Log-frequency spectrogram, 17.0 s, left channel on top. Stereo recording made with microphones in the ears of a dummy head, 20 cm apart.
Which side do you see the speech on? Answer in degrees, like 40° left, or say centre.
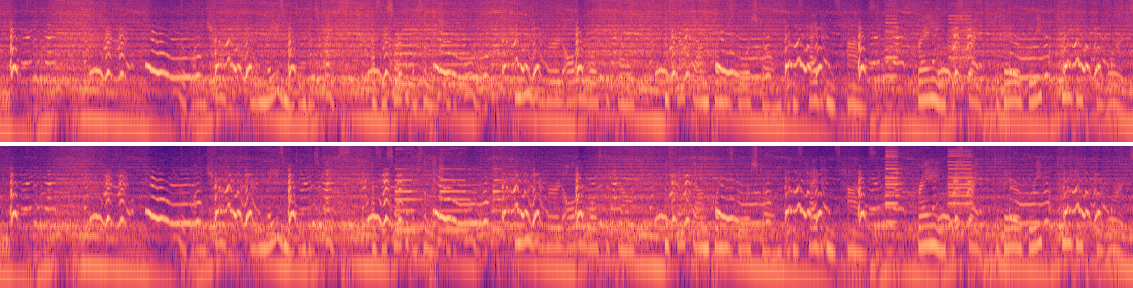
30° left.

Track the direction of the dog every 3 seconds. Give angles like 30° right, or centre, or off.
20° left, 20° right, 10° right, 20° left, 30° left, 30° left.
